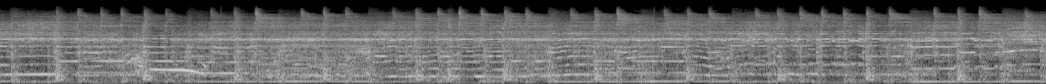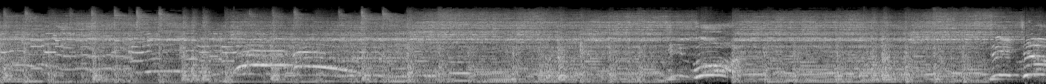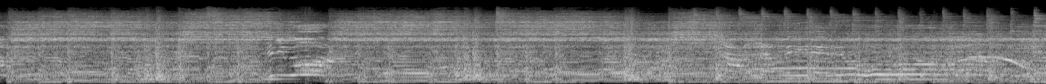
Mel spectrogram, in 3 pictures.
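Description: Live rock band playing loud: distorted electric guitar through Marshall amplifiers, bass guitar and drum kit, with bent guitar notes here and there.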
